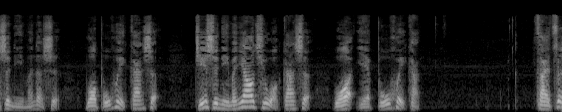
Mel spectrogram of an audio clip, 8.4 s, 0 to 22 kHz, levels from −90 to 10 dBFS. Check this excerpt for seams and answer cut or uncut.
uncut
